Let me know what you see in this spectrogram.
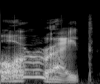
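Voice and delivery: rasping, hoarse goblin voice. Reading a story aloud, the narrator voices a goblin speaking to Rhea, rasping. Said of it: "rasped the goblin".

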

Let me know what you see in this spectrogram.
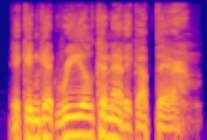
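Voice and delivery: ordinary talk

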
